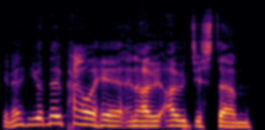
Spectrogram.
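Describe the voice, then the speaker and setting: A podcast co-host banters casually on a live stream, laughing often and mimicking voices. His voice is on the high side, fairly quick and warm, and the recording is dry.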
